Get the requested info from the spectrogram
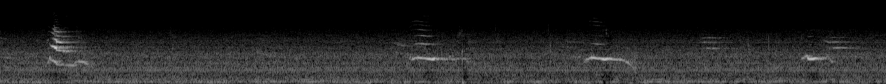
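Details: A five-week-old kitten chatters while eating the big cats' dry food, giving four brief bent mews, the first sharp and bright, the rest softer and falling, spaced a couple of seconds apart over a low hum.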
